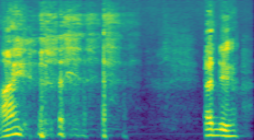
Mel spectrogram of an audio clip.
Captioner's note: laughter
